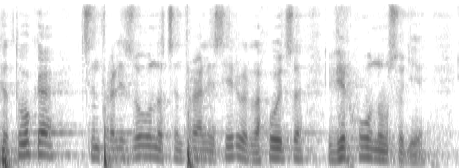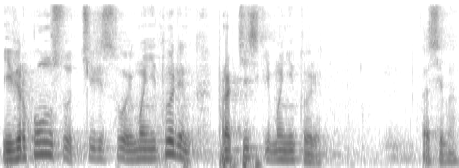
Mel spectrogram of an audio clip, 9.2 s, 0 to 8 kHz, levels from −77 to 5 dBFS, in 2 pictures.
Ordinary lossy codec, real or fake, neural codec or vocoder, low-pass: AAC, 32 kbps; real; none; 7.2 kHz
